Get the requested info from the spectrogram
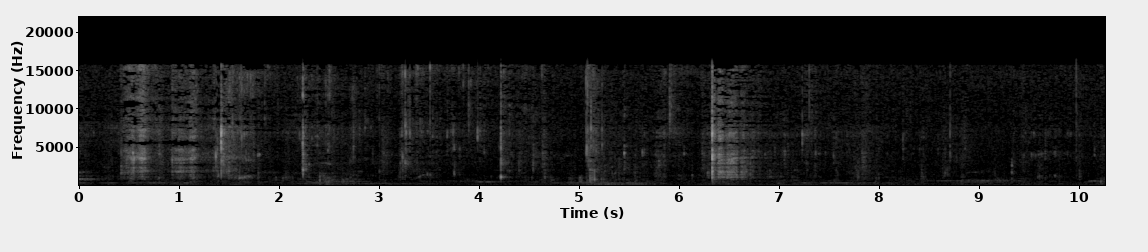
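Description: Faint close-up chewing of soft macaroni pasta, with clinks and scrapes of a metal spoon against the plate; the loudest is a sharp clink a little past six seconds in.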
